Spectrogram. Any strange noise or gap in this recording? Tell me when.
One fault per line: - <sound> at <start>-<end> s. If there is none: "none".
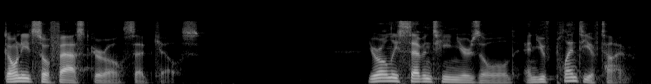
none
